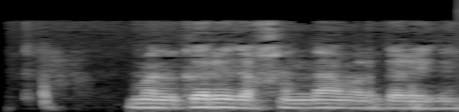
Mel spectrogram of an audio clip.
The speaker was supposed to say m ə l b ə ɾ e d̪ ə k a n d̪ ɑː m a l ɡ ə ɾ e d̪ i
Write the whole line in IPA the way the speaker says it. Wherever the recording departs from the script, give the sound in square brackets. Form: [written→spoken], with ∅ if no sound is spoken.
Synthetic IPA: m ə l [b→ɡ] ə ɾ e d̪ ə [k→x] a n d̪ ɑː m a l ɡ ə ɾ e d̪ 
